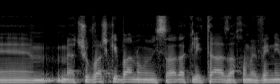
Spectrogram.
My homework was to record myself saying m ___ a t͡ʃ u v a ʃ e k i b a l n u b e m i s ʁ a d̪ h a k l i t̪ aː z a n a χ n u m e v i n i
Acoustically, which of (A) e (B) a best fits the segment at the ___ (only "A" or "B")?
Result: A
